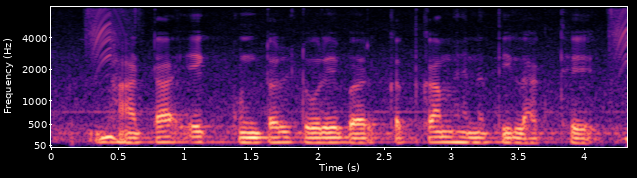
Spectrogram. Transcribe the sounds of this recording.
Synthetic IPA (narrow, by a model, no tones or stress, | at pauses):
bʱa̰ːʈaʔeːkːʊɳʈəlʈoːɾebəɾkət̪kamɛɦnət̪ilaːɡt̪eː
